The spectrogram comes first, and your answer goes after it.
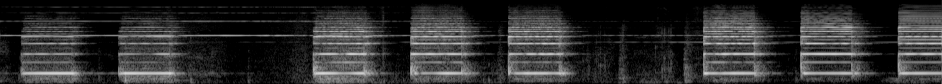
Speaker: so we'll start our walk around the Sounder strobe here is good this ceiling mount strobe in the fire panel room is working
